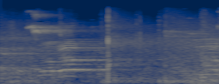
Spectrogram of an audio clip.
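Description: A volleyball is struck hard with a loud slap.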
